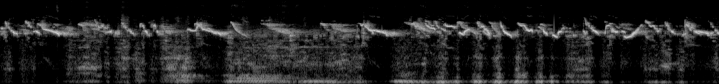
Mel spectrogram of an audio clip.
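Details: Oriental white-eye lure song used to make birds sing, a lively, high-pitched twittering stream of rapid whistles, accompanied by a low humming drone and soft clicks in the background.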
